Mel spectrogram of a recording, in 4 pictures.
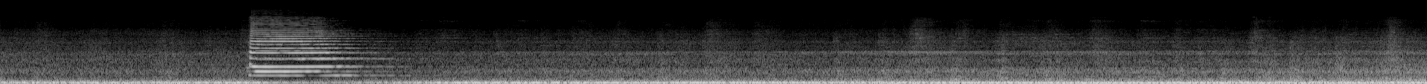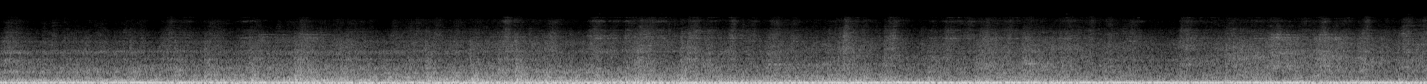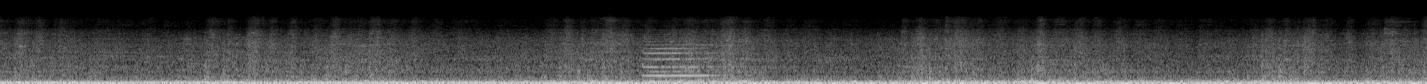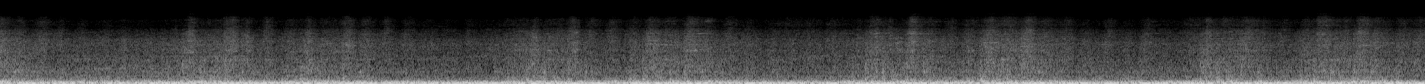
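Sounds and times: freight train rumbling: 0.0s - 57.0s
train horn blast: 2.4s - 4.2s, 34.9s - 36.2s
wheels clacking over rail joints: 6.6s - 57.0s.

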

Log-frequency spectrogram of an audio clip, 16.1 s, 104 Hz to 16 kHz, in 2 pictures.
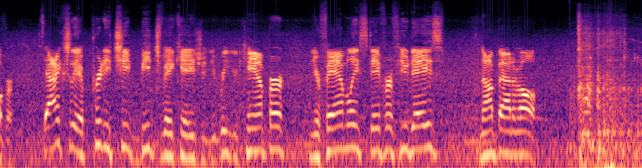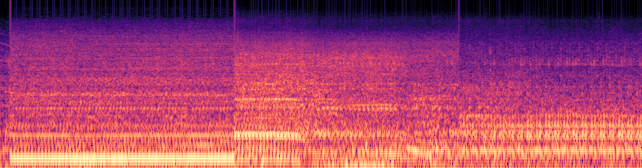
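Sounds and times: utility vehicle engine running: 7.1s - 16.0s.

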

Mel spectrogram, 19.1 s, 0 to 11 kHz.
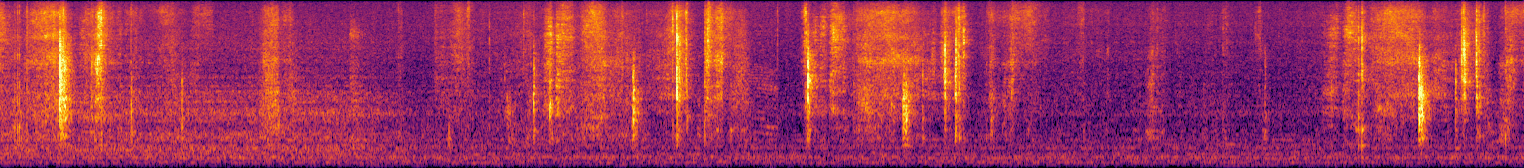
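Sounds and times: paper pages rustling: 0.0s - 2.6s, 5.0s - 9.4s, 10.0s - 13.6s, 16.6s - 19.0s.

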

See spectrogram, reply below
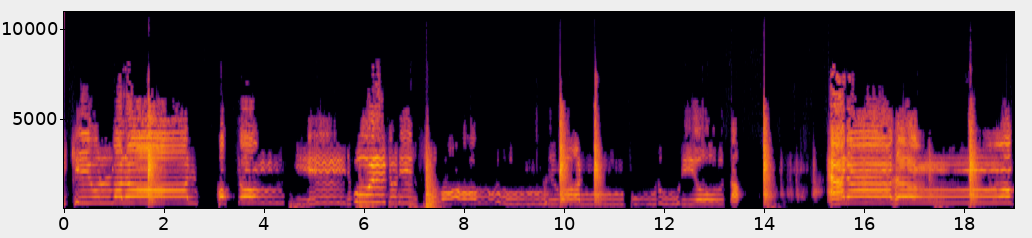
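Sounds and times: person singing with vibrato: 0.0s - 13.6s, 15.0s - 19.0s
barrel drum strikes: 5.9s - 7.6s, 14.0s - 14.8s, 17.4s - 18.4s.

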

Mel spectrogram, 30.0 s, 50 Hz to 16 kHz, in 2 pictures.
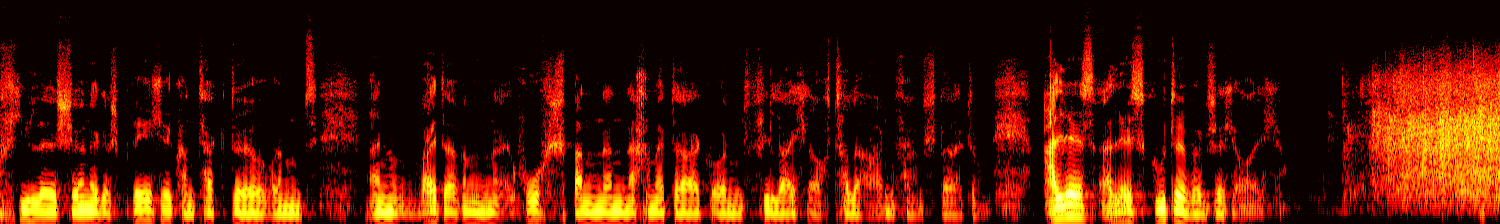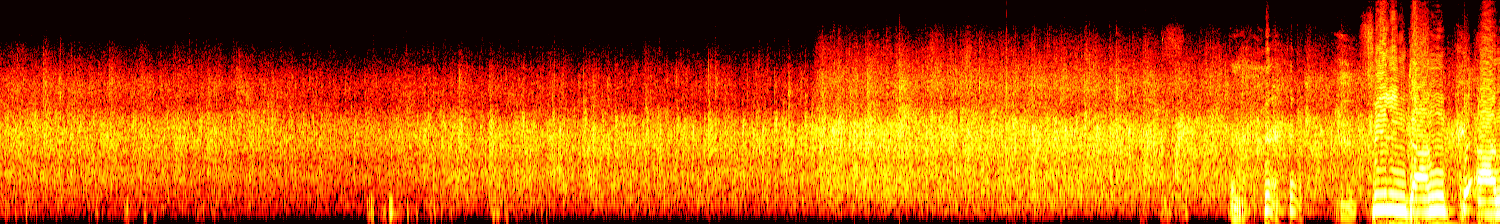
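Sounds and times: large audience applauding: 13.3s - 30.0s.

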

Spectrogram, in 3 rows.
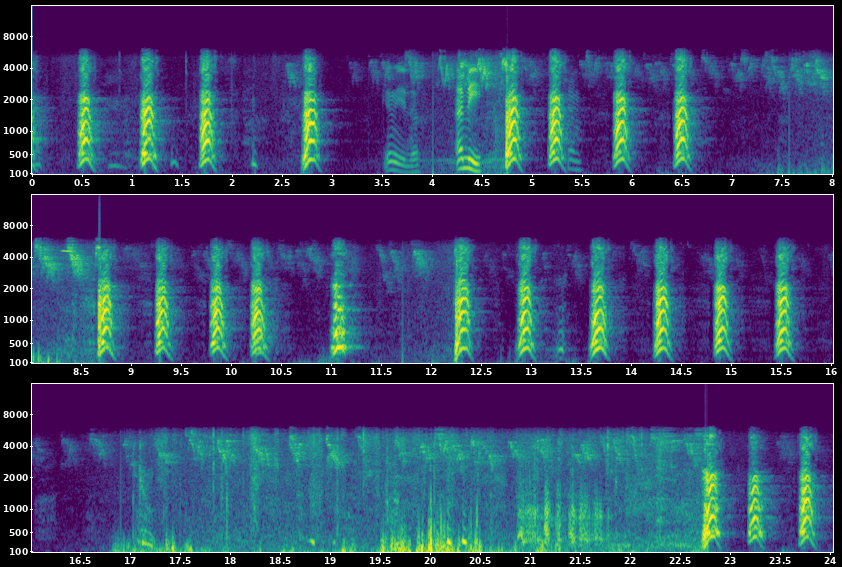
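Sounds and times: dog barking: 0.0s - 2.0s, 2.7s - 3.0s, 4.7s - 6.7s, 8.6s - 11.4s, 12.2s - 15.7s, 22.7s - 24.0s.

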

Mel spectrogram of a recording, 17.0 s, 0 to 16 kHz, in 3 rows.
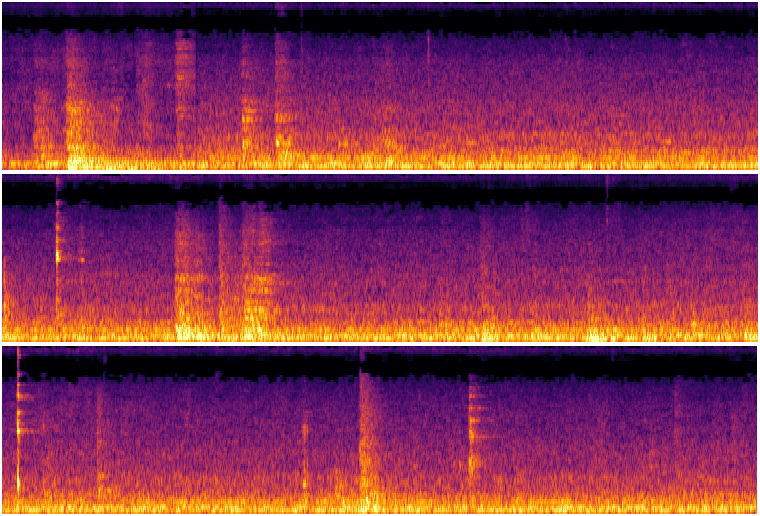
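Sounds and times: low mechanical hum: 0.0s - 17.0s
cutlery clinking on plate: 6.1s - 6.4s.

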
